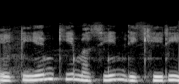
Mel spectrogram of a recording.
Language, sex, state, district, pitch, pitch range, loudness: Rajasthani, female, Rajasthan, Nagaur, 195 Hz, 180-210 Hz, -13 LUFS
